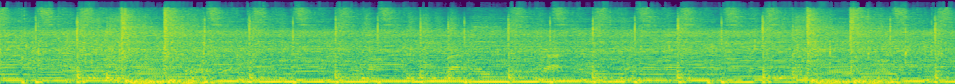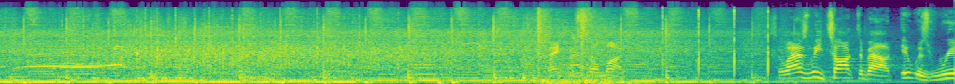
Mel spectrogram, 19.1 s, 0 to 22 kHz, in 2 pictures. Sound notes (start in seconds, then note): 2.4 applause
